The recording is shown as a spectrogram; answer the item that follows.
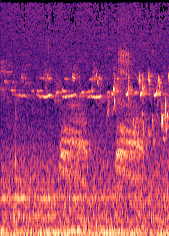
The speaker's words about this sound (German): Und so ein bisschen zeigen uns auch die Krähen, wo der Hammer hängt.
